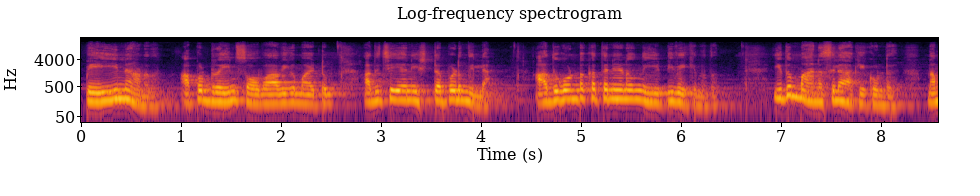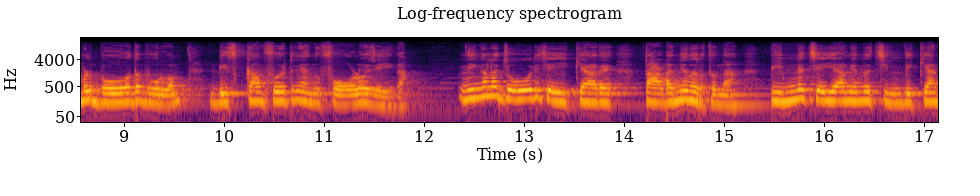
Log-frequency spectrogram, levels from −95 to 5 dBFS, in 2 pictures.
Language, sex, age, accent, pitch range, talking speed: Malayalam, male, 30-49, native, 140-170 Hz, 95 wpm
